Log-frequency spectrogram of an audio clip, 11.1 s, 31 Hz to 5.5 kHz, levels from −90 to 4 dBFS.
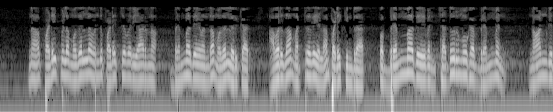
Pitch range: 130-160 Hz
